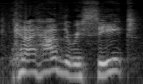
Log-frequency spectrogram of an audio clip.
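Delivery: high, rising polite request; overly polite, sing-song request; sweet polite ask. Retold or imitated. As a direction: ask nicely with a lift at the end. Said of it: "I said it like that".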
